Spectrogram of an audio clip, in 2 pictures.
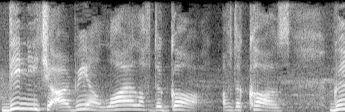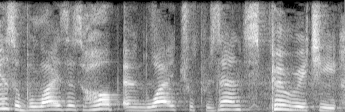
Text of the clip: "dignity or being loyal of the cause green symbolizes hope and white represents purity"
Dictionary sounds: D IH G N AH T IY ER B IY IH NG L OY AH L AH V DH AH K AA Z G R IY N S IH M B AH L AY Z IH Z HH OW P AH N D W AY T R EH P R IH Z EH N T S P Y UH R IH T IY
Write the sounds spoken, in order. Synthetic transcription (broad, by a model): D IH N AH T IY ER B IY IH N L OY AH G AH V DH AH K AA Z G R IY N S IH B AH L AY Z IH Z HH OW P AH N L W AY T R EH P R IH Z EH N T S P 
